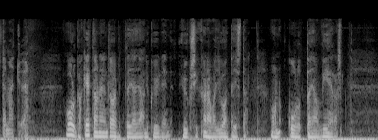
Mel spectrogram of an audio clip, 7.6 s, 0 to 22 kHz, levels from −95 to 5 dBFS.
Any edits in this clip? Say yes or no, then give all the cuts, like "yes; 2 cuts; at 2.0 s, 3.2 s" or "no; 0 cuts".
yes; 1 cut; at 2.9 s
